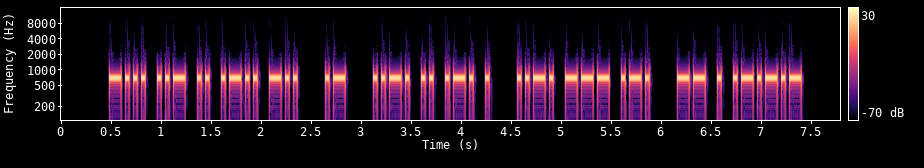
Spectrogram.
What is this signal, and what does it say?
Morse code, heard as a keyed tone, about 32 wpm, 700 Hz. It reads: BUILD A FIRE FOR ME.
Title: Sentences from Top 1000 Words - Review Part 1 - 30wpm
